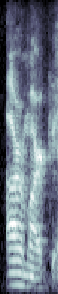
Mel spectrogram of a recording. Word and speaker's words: Aramark: So the guy that came up with this and his right-hand man sold the idea to Automatic Retailers Association, or Aramark. They're the white trucks you see driving around town. – Oh, yeah. – Yep. So that was the parent company that then... – Aramark. – Aramark, I think, is the true pronunciation.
